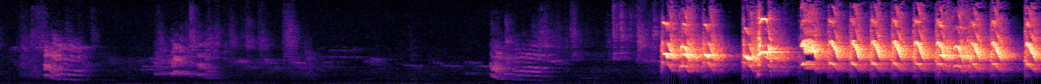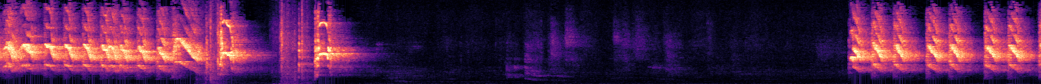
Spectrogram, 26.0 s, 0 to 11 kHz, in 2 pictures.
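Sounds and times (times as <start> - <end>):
parakeet screeching: 0.5 - 1.2, 6.1 - 7.0, 8.3 - 17.6.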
